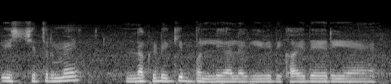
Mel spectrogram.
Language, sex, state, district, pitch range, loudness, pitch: Hindi, male, Uttar Pradesh, Saharanpur, 130-150 Hz, -17 LUFS, 135 Hz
